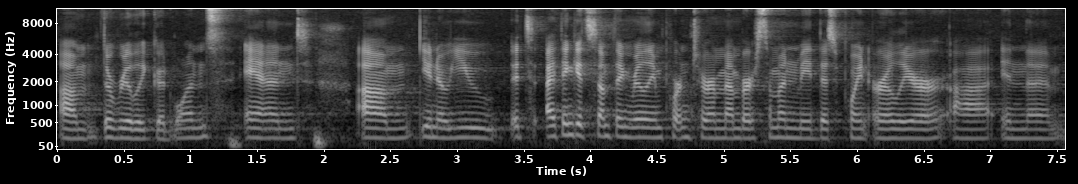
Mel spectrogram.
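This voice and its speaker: A woman's voice: fairly low pitch, flat delivery, brisk, a bit bright. A woman giving a conversational conference talk, with many fillers and restarts. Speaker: conference speaker. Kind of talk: presentation talk to an audience. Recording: long hall reverb.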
